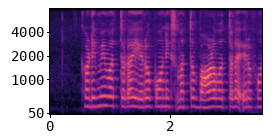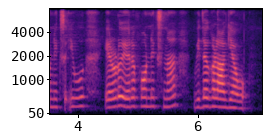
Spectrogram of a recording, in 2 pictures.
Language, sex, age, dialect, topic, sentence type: Kannada, female, 31-35, Dharwad Kannada, agriculture, statement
